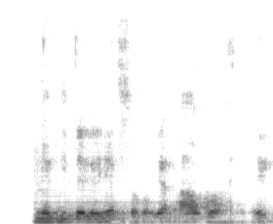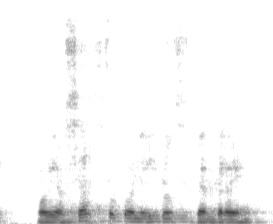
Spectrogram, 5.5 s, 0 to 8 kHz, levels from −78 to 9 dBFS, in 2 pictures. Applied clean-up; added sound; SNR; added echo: neural mask model DeepFilterNet 3.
